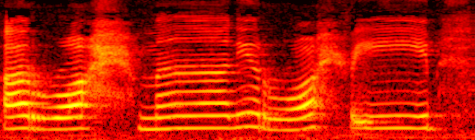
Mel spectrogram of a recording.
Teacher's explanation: ہا کی آواز بالکل ظاہر ہونی چاہیے، رو موٹا پڑھیں گے، کھڑا زبر ہے میم کے اوپر.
